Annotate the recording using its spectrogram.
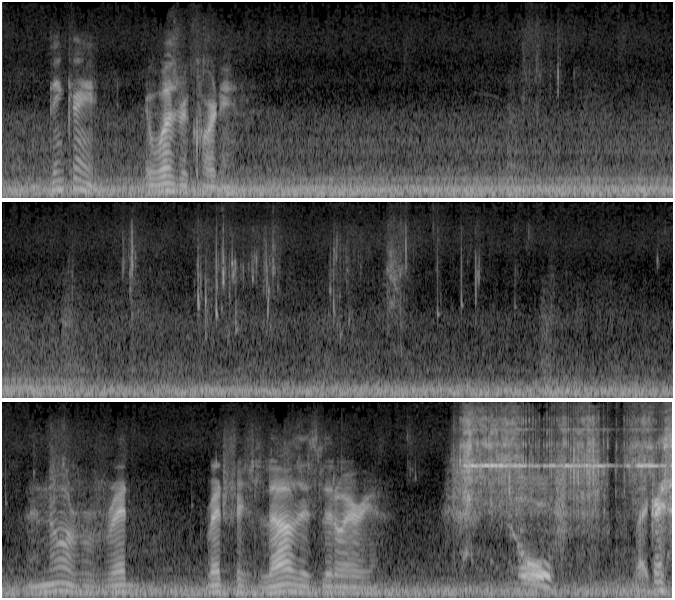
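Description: Water laps softly against a kayak's hull.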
